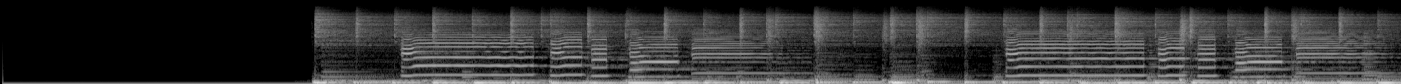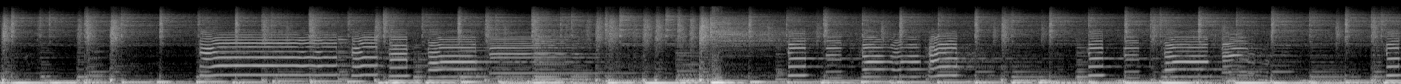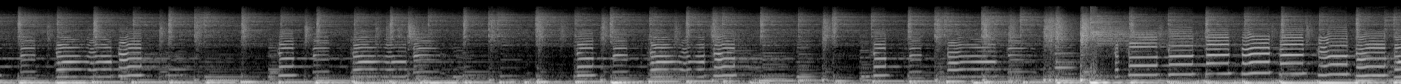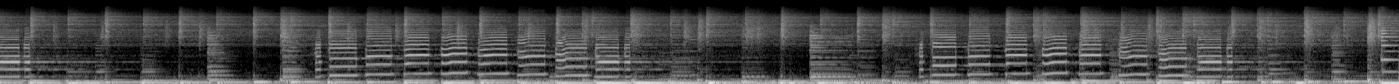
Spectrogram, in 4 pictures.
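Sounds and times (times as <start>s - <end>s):
blues groove: 3.2s - 56.0s.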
